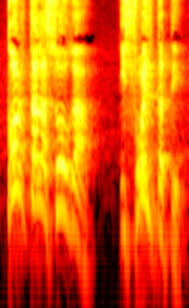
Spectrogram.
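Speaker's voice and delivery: high, emphatic order from God; commanding. Acted. God orders climber to cut rope, commanding.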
